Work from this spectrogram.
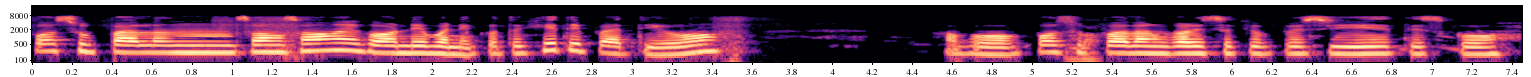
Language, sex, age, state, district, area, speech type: Nepali, female, 30-45, West Bengal, Darjeeling, rural, spontaneous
